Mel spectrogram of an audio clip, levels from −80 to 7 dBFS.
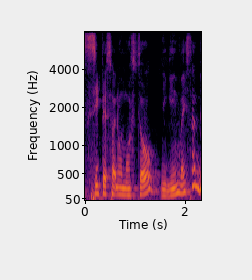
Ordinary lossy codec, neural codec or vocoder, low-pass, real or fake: none; codec, 16 kHz, 4 kbps, FunCodec, trained on LibriTTS, 50 frames a second; none; fake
